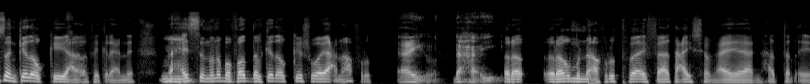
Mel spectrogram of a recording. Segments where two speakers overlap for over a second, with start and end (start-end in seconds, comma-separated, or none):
none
